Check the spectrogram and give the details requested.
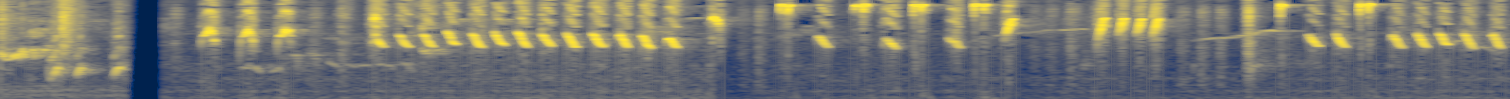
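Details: Champion white-rumped shama singing vigorously as training material: a fast varied song of bright whistled notes, rapid trills repeated about every third of a second, sliding high whistles and chattering phrases after a brief gap.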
